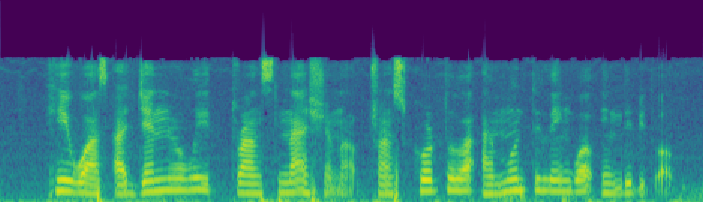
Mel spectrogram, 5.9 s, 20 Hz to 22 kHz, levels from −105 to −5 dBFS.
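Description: At 5.15 s, lasting about 30 ms, there is concealed Bluetooth headset packet loss. Voice packets from the headset to the phone failed to arrive, and the receiver filled the gap by repeating the best-matching stretch of the preceding waveform. Because this is a run rather than a single loss, which fits several consecutive packets, it comes through as a short buzzy, held tone at full level, with a slight warble as genuine audio resumes over the mSBC wideband link.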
